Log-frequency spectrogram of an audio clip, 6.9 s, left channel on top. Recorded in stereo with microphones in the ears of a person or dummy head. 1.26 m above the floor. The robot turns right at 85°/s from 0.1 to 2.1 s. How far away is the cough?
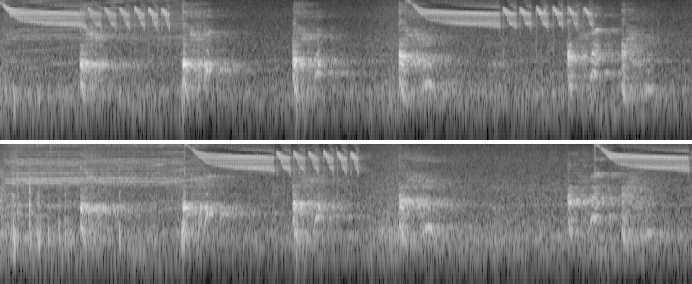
About 2.5 m.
